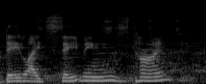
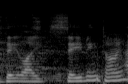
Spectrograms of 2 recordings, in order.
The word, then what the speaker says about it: daylight saving time: Did that it's not daylight savings time? It's daylight saving time.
